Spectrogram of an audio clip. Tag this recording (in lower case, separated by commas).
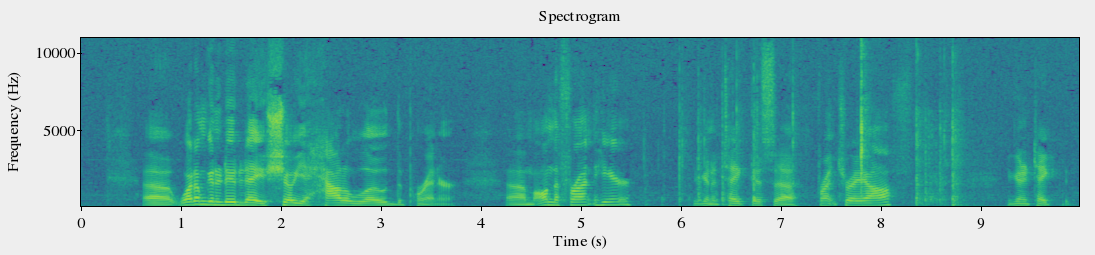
speech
